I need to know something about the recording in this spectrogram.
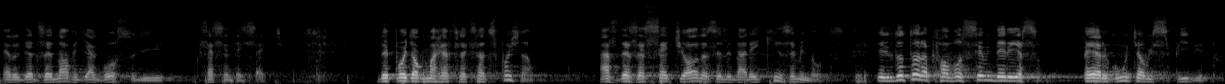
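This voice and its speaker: Older Brazilian man, spiritist lecturer, theatrical storyteller, live hall with long reverb. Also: fairly quick. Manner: animated storyteller, acting out dialogue with shifting pitch and volume. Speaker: spiritist speaker.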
